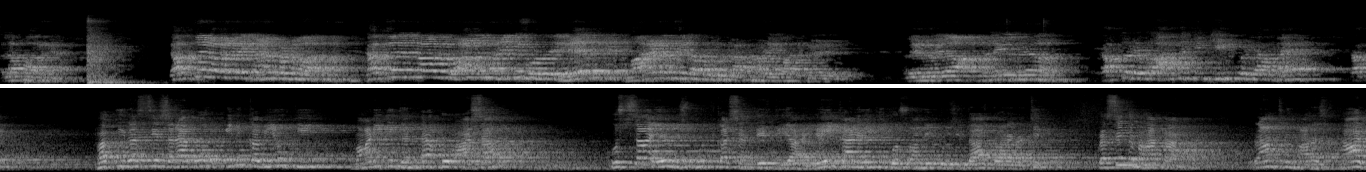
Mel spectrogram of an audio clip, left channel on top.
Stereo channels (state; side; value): different; both; correlation 0.01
